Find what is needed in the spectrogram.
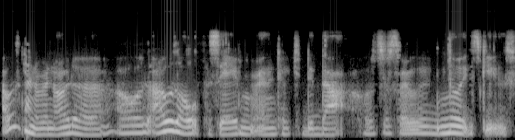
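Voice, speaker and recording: A woman talks very fast, with hardly any pauses. Her medium pitch varies in an ordinary way. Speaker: video blogger, game fan. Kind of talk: casual vlog, game episode recap. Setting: at home in bed, at night. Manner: rambling, hesitant with many ums. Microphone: built-in laptop microphone.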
